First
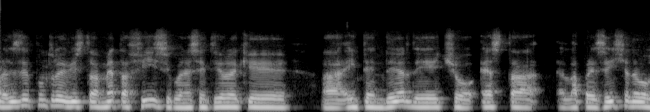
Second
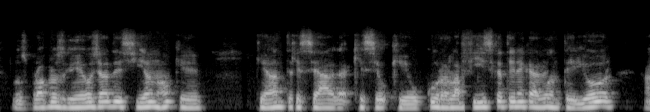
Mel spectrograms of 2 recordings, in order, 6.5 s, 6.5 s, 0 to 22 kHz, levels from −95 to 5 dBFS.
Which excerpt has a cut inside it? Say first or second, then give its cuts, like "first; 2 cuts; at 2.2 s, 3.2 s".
second; 4 cuts; at 2.9 s, 3.9 s, 4.6 s, 5.4 s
